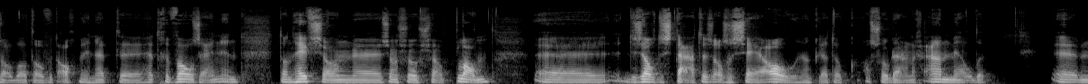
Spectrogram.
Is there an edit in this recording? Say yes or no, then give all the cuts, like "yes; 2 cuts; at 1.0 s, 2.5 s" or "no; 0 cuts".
yes; 1 cut; at 8.2 s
